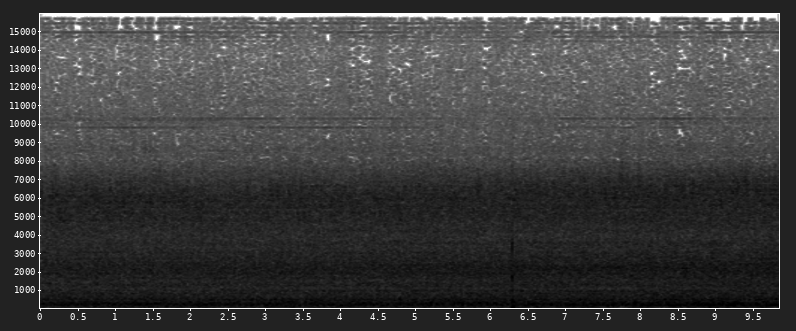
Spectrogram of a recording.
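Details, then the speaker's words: Window air conditioner on cool, fan stepped low to medium to high, earlier rubbing expected to wear off, tested outside a window: steady soft whoosh with low constant hum, no rattles or knocking; quiet, running normally. "Yeah, this is a pretty quiet unit. And it'd be even quieter if it was in a window and you weren't getting the noise from the outside part of it."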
